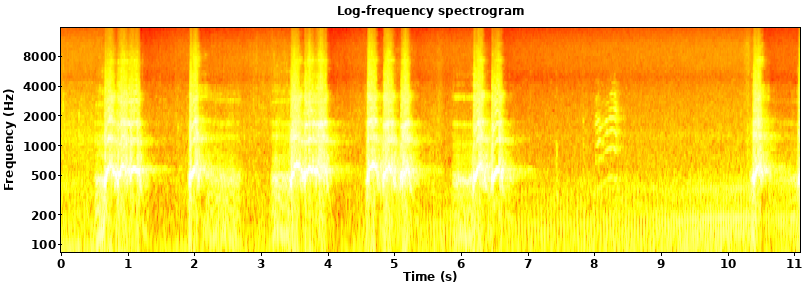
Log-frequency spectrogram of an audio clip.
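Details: Aggressive dog wanting to bite people: six loud, harsh barking bursts, some single and some doubled, spaced one to two seconds apart, with a short faint chirping sound in a lull near the end.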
